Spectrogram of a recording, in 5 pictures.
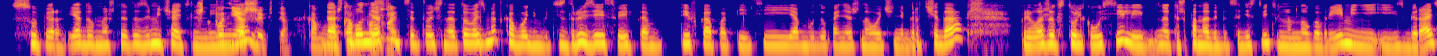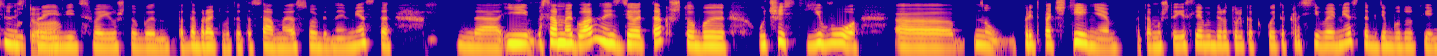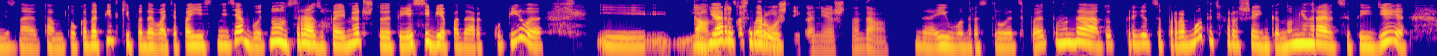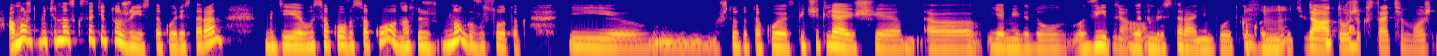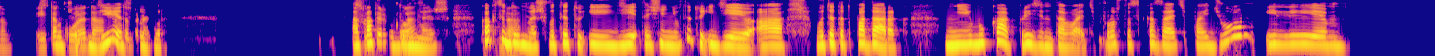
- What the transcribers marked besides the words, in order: other background noise; tapping; sniff
- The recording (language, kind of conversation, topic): Russian, advice, Как подобрать подарок близкому человеку, чтобы он действительно понравился?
